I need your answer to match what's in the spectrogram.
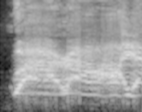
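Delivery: long, very high reenacted scream; huge roar. Man in group stood up and went off, huge roar. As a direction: let out a drawn-out, trailer-shaking howl. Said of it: "Shook the trailers".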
